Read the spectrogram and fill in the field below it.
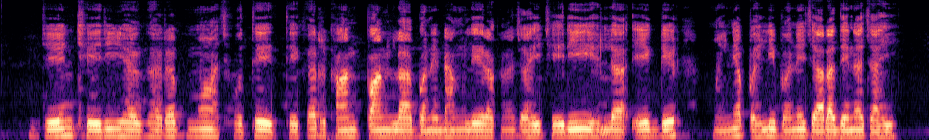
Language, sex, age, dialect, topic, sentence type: Chhattisgarhi, male, 18-24, Western/Budati/Khatahi, agriculture, statement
